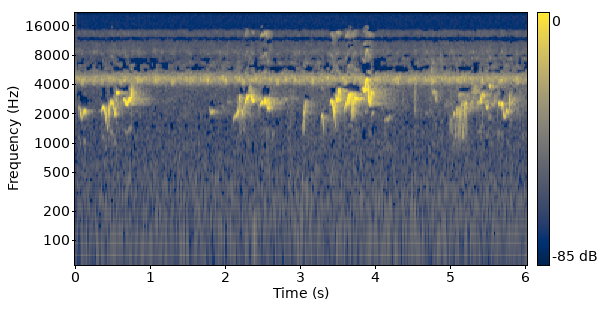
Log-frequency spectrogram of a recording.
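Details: Red-whiskered bulbul, an agitated wild bird met during the last trapping session of the day, giving short bursts of rich warbled notes, rising and falling, with pauses between phrases over a steady high insect drone.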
